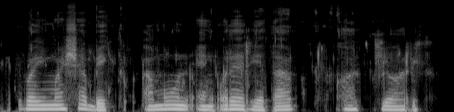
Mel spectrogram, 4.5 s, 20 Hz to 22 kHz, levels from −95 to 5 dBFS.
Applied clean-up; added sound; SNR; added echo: neural mask model Resemble Enhance denoiser.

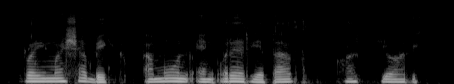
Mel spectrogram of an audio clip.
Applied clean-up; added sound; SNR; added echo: neural mask model DeepFilterNet 3.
